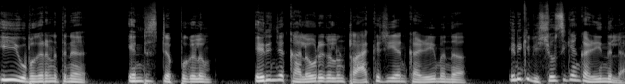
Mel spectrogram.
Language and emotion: Malayalam, surprised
